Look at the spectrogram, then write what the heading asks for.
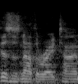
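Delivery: normal talking voice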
